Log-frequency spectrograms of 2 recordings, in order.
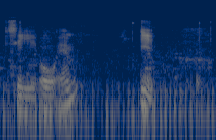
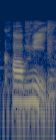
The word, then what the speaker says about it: come: So, C-O-M-E. So how do you pronounce it? I'm certain sure that you will say come, not come me, not come because E is silent here.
